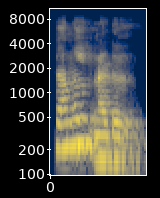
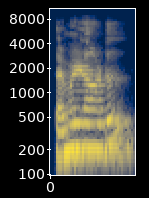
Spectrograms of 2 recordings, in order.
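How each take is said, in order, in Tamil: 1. 'na' அசையில் குறில் உயிரெழுத்து உள்ளது. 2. 'na' அசையில் நெடில் உயிரெழுத்து உள்ளது.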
